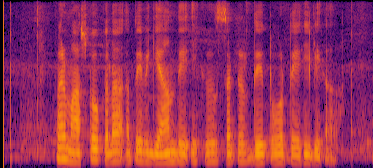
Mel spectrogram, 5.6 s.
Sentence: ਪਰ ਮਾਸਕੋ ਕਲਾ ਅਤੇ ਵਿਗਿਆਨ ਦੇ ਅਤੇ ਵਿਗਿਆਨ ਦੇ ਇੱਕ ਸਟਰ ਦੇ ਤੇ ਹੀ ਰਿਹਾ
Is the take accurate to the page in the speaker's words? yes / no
no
